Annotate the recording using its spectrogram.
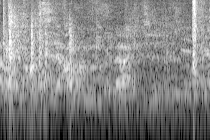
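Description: A basketball hitting an arcade basketball machine with a sharp thud near the end, over background voices in a large room.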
